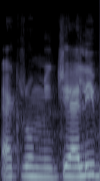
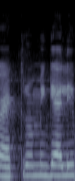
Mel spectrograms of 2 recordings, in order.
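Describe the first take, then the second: First: Acromegaly with a j sound, "acro-mi-jaily"; soft-g pronunciation. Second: Acromegaly with a hard g, "acro-mi-gaily"; hard-g pronunciation. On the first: (acromegaly को "एक्रोमिजैली" बोलें) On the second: (acromegaly को "एक्रोमिगैली" बोलें) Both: Shown as a demonstration. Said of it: "फिर से spelling तो same ही है".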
